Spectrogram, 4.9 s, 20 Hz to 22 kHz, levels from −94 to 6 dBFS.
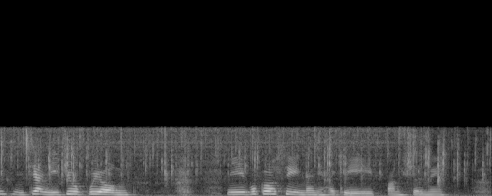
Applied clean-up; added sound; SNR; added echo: none; Bathtub (filling or washing); 12 dB; none.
